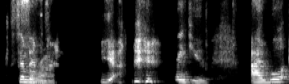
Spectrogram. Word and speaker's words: Simran: Yeah, I will say, I will add to that, and to your point, Simeon, did I pronounce that correctly? Simran.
